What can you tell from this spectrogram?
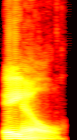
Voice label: "ail", American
